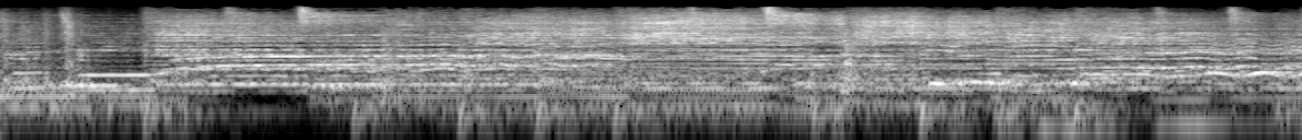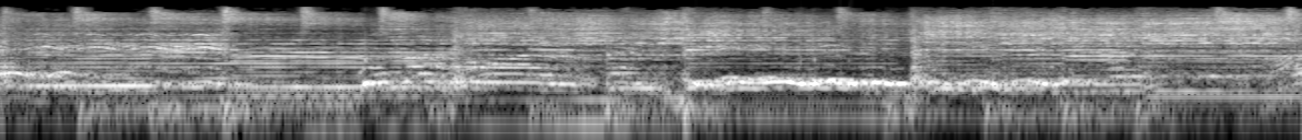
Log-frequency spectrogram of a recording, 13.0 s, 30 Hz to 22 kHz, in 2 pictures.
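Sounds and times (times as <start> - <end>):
instrumental backing with beat: 0.0 - 13.0
women singing in harmony: 0.0 - 13.0.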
